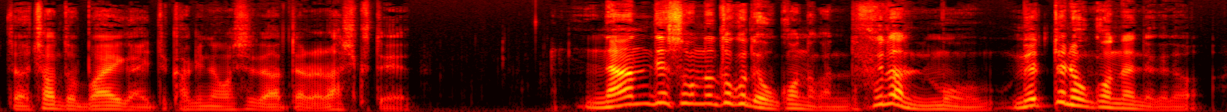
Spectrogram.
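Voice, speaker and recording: Animated, fast-talking middle-aged man. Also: no echo, clean studio sound. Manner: animated, acts out quoted dialogue with big pitch jumps; rough casual speech with many fillers. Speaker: radio host. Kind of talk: casual rambling anecdotes.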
